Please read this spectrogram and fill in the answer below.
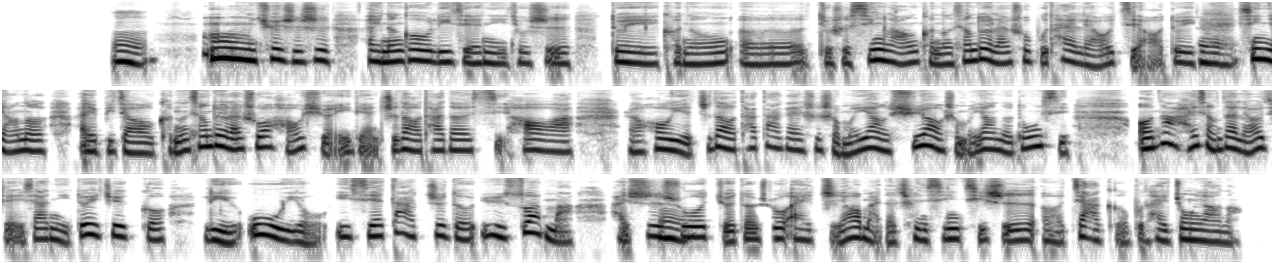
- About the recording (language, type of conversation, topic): Chinese, advice, 如何才能挑到称心的礼物？
- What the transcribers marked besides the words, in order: none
